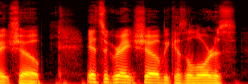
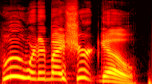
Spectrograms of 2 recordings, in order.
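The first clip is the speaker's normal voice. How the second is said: high-pitched comic whoop and question; mock bewilderment; 13 semitones higher, 4 dB louder than usual. Host imitating someone who lost their shirt, high-pitched mock bewilderment. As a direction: play a baffled loser, voice shooting up. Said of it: "You're gonna be like".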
